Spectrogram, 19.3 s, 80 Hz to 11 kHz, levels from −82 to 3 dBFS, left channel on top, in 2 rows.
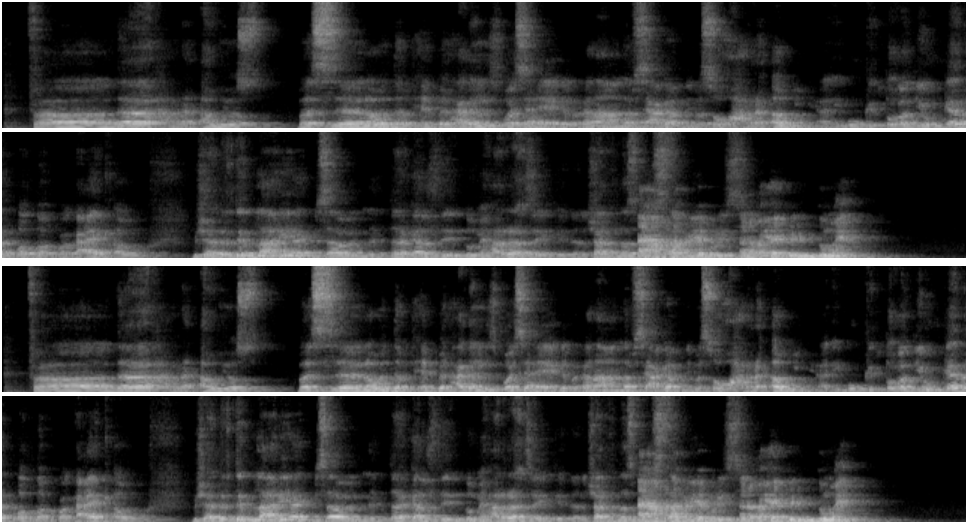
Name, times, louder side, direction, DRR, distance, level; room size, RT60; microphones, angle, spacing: voice 1, 0.0-2.5 2.9-17.1, right 2 dB, 45° right, -7 dB, 1.3 m, -25 dB
voice 2, 16.0-16.7 17.0-18.1, right 1 dB, 20° right, -3 dB, 0.7 m, -21 dB
8.3 x 2.9 x 4.8 m, 0.94 s
head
